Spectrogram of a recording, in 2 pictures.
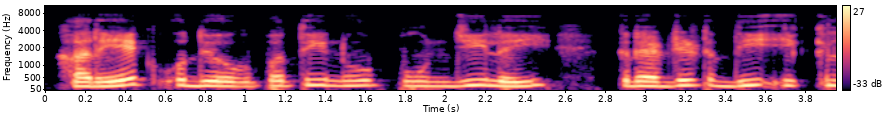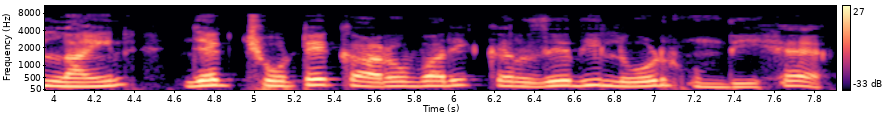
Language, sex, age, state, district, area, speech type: Punjabi, male, 30-45, Punjab, Jalandhar, urban, spontaneous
